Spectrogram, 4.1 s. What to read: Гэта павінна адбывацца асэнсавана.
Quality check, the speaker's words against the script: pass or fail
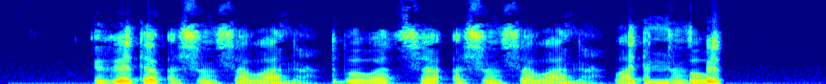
fail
